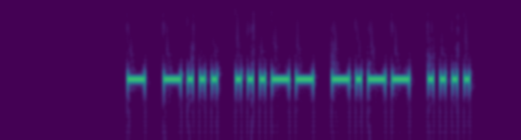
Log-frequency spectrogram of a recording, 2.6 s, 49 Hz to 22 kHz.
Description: Morse code, heard as a keyed tone, about 40 wpm, 700 Hz. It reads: TB3YH
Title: DXCC-100 Call Signs - 5 Characters - 40wpm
